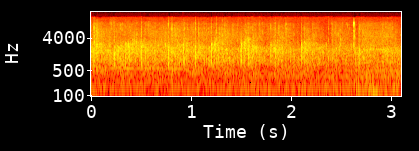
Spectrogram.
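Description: Crowd applause for Claire at an NFL Super Bowl LV event with the Bucs, steady and fairly distant, a sustained wash of many hands clapping with no talking over it.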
